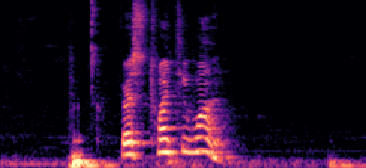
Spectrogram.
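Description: A middle-aged man speaks briefly and calmly, close by.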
